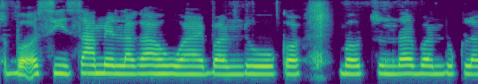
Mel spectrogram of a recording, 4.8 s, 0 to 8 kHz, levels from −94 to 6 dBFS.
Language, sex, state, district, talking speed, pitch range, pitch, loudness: Hindi, female, Bihar, Jamui, 150 wpm, 255-265 Hz, 260 Hz, -13 LUFS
